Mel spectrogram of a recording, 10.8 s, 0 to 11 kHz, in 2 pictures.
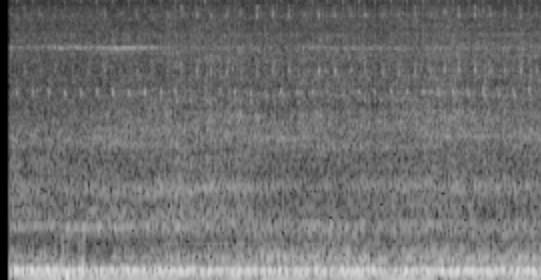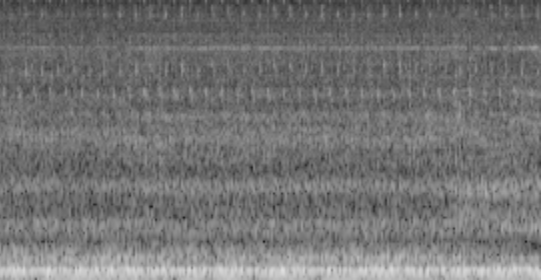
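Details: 331 V8 at operating temperature idling with a heavy rumble and a faint steady high-pitched squeal from the rear of the engine; flex plate looks uncracked and secure, owner unsure if it is a bearing.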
